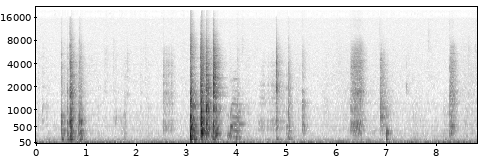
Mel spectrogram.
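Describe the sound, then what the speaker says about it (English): A Ranger dye ink bottle lid drops and clatters on the floor, a sharp cluster of knocks near the middle amid other scattered handling thumps and clicks, with faint talk in the background. "I just threw Lavender Field on the floor. At least it was just the lid, not the ink."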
